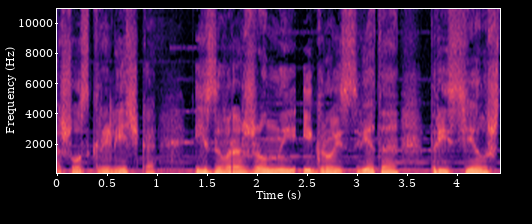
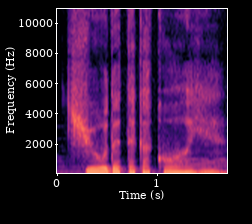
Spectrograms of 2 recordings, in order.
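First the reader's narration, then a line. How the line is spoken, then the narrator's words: Sighing. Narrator (Russian): вздохнул ежик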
